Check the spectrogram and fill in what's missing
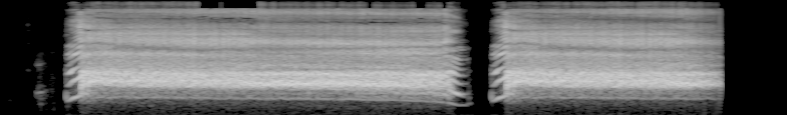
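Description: Scream sound effect played on a live comedy show: a loud, sustained high-pitched shriek lasting about three seconds, a brief break, then a second shorter scream, with no talking over it.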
